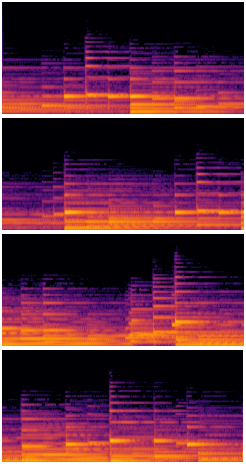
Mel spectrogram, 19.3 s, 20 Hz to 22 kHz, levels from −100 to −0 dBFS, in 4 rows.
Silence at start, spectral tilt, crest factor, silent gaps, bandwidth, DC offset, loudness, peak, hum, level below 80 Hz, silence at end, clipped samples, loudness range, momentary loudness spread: 0 s; -9.5 dB/octave; 16 dB; none; 6 kHz; under 0.1%; -25 LUFS; -8 dBFS; none; -42 dBFS; 0 s; under 0.1%; 3 LU; 11 LU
